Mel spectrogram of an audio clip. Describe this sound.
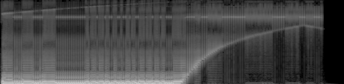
Sound effects > Experimental
Bed Bass
bass, synth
